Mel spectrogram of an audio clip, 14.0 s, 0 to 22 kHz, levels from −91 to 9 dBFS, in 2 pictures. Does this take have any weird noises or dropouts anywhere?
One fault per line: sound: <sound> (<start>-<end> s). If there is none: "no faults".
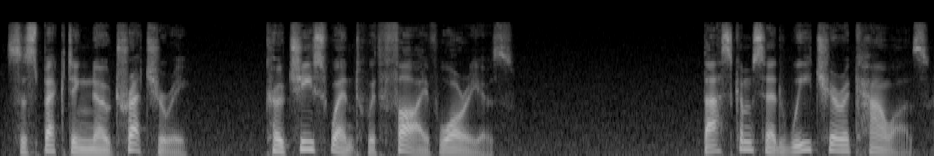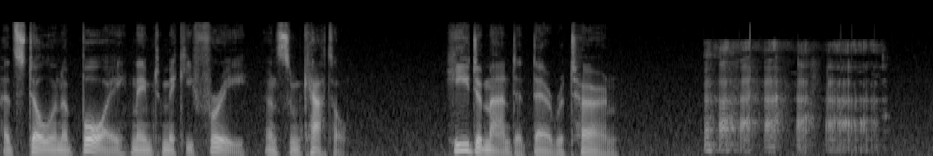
sound: laugh (12.3-13.8 s)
